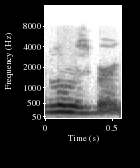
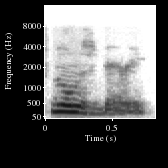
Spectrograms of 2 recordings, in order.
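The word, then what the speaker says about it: Bloomsbury: Palestine was published by bloomsberry you said Bloomsburg it's bloomsberry uh sorry yeah it's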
